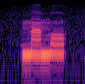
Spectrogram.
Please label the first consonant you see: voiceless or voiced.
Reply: voiced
